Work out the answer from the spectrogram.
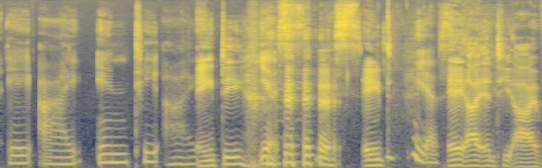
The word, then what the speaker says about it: Ainti: So it's spelled AINTI. Ainty?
